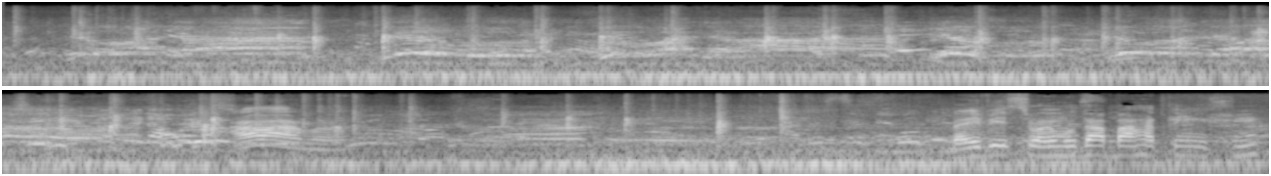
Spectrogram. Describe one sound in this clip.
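Hands clap in rhythm.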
